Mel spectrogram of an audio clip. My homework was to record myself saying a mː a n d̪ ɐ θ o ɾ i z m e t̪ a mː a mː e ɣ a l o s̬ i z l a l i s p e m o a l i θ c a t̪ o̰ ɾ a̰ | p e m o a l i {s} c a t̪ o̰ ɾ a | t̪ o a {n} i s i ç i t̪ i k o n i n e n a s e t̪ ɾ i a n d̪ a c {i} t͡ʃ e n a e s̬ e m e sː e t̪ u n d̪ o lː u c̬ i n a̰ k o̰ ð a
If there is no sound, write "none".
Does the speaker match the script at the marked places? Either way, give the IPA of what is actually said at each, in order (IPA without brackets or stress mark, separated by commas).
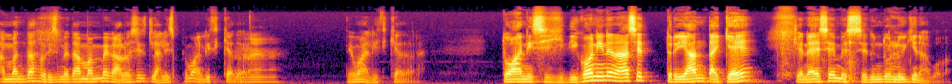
θ, n, e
